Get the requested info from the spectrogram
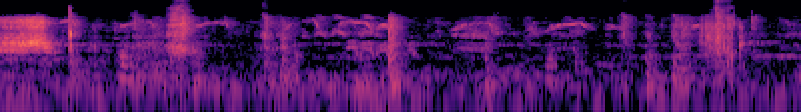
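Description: Faint bird chirps: a scatter of short, high, curving calls, with a few small clicks, from birds in a poultry yard.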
